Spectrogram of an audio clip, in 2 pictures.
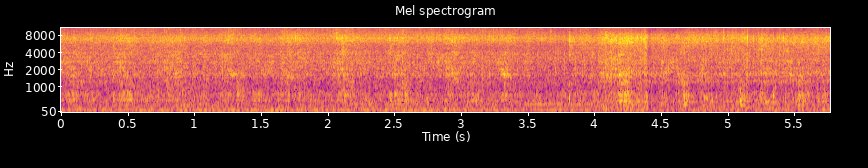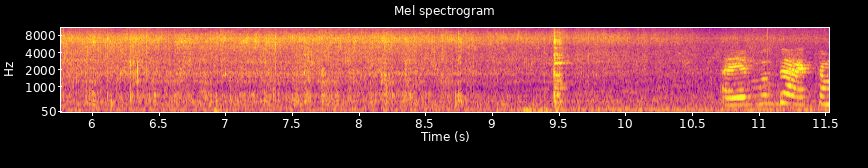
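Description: Spice masala for a picnic meat curry frying and being stirred, a steady close sizzle with regular scraping strokes, a sharper clank near the end and a few rattling squeaks trailing off.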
